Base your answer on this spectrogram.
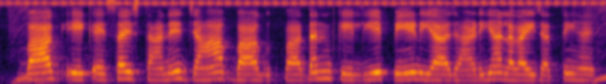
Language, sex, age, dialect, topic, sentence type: Hindi, female, 18-24, Awadhi Bundeli, agriculture, statement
